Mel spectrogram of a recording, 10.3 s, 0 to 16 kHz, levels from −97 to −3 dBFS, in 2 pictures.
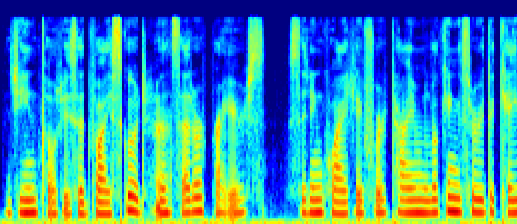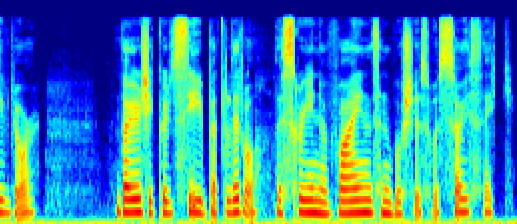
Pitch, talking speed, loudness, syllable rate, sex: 205 Hz, 195 wpm, -19 LUFS, 4.8 syllables/s, female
